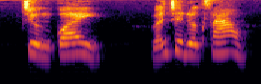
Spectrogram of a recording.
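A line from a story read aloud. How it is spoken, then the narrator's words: Impatient loud shout outside. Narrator (Vietnamese): Ngoài phòng bao, Đường Mãn Lâu đợi lâu quá, quát lớn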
